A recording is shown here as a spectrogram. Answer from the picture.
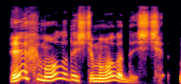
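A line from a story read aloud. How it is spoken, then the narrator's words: Sighing. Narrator (Russian): выдохнул Преображенский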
